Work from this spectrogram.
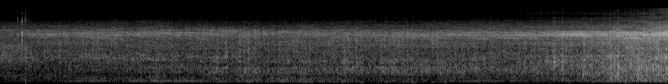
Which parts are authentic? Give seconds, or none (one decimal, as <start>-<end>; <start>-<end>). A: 0.0-6.7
